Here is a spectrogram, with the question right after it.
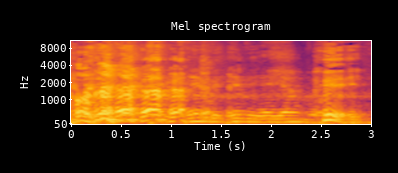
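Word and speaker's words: NBA YoungBoy: You can't even say the name right, so I know we too old. – NBA young boy. – Yeah. There you go.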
